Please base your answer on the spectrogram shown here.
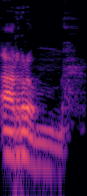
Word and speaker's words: arm: Sure, it's an arm, your honour. He pronounced it arum.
